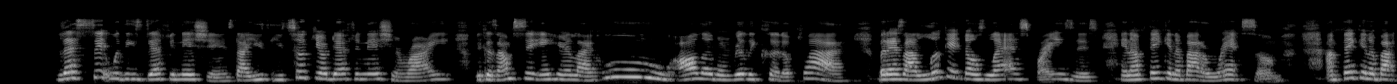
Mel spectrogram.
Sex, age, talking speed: female, 20-39, 175 wpm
